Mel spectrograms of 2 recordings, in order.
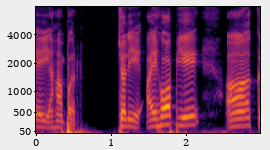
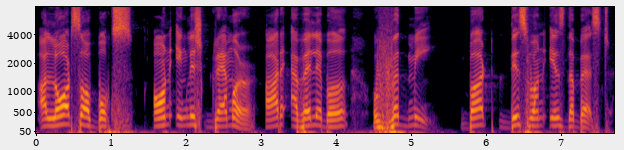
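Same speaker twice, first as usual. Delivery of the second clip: reads each word out very slowly for copying; slow dictation reading; much slower than usual. Shown as a demonstration. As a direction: spell out the sentence word by word like dictation. Dictating next sentence.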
